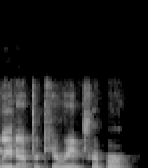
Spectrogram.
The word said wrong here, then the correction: Trippier: Trippier? Tri- ah, man, pronunciation's not my strong suit today. Uh, but Kieran Trippier conceded a penalty uh, in the first 10 minutes of that match, which, which was not something that you wanted to see.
